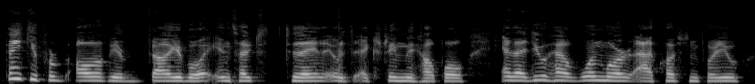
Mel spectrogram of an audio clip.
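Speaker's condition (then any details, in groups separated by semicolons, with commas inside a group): Cerebral palsy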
